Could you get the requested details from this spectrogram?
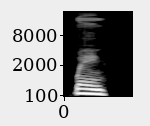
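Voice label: "wing", English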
